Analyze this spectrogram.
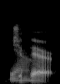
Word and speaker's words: Joubert: right is how you say your name and Jabbar yeah Jabbar it's a beautiful name you are a wonderful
